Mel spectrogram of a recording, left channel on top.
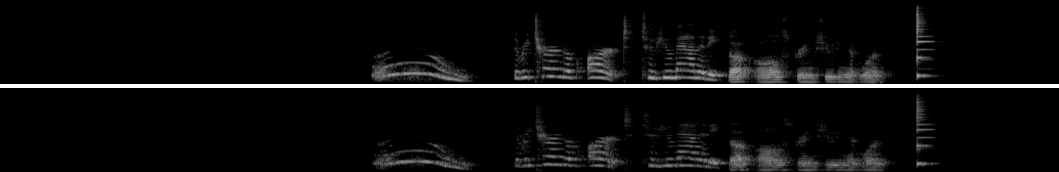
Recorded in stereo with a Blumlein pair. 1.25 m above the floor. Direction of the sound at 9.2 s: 25° left.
